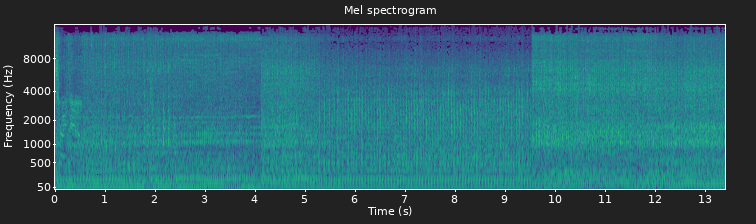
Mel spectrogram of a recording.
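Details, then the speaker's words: Detroit two-stroke diesel started on an Optima battery at full fuel, running very smoky: loud, deep idle with an uneven, stumbling beat, one side not running and not hitting all six. "Oh, actually it's running real smoky down there. There it goes. Wasn't running one side. There's the air compressor, too. Easy access to everything on the back. Yeah, it's not hitting all six"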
